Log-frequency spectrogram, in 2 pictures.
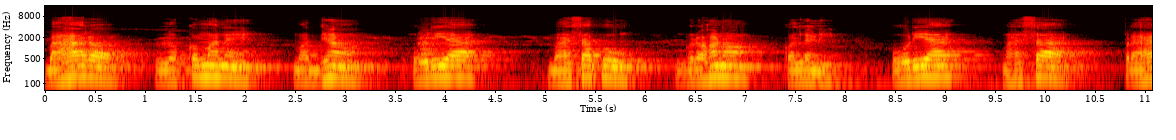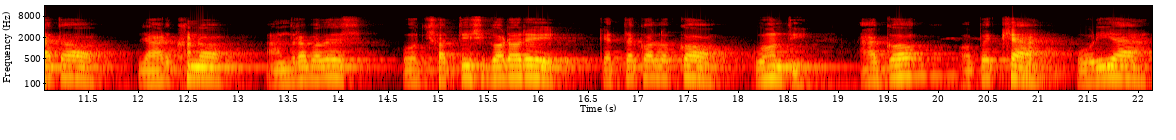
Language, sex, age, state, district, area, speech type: Odia, male, 60+, Odisha, Dhenkanal, rural, spontaneous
